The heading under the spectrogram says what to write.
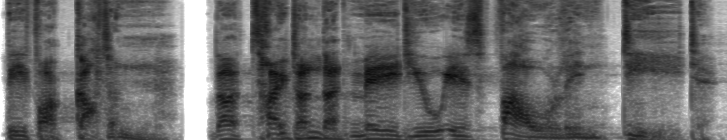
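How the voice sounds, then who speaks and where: An ageless male guardian of time from a fighting game. The voice is low and very husky, with words that come very slowly. He is grave, deliberate and menacing, pronouncing doom with solemn weight. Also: lively intonation, fairly bright tone, full character voice. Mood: menacing, commanding. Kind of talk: video game character voice lines.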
